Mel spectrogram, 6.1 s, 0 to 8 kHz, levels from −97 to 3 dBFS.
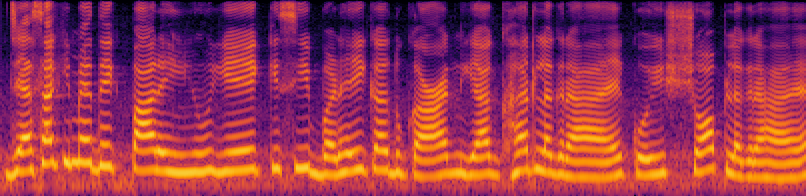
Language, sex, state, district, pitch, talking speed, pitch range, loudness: Hindi, female, Bihar, Katihar, 255 Hz, 220 wpm, 225-280 Hz, -14 LUFS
